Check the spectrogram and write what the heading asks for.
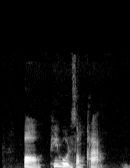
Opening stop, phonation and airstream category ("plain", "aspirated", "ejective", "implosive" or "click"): plain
